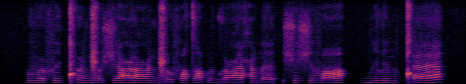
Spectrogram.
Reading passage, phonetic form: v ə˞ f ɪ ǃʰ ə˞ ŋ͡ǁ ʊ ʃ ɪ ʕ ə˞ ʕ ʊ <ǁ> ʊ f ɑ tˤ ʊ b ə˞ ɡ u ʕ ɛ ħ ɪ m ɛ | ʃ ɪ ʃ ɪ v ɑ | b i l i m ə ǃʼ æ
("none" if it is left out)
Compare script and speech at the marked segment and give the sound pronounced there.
ŋ͡ǁ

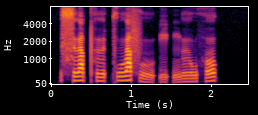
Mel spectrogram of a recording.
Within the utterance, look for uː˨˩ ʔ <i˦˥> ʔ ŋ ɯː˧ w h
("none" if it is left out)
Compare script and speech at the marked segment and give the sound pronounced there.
i˨˩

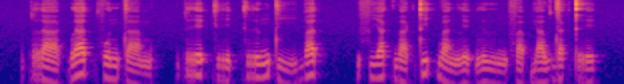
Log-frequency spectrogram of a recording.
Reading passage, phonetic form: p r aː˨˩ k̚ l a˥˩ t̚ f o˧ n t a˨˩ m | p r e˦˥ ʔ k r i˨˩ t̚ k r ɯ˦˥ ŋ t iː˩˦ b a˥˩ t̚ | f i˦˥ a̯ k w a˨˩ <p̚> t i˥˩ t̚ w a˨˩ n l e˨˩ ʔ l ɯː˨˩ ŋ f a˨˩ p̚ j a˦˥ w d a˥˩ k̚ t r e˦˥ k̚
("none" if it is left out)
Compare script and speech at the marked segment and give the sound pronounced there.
k̚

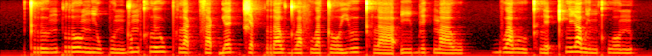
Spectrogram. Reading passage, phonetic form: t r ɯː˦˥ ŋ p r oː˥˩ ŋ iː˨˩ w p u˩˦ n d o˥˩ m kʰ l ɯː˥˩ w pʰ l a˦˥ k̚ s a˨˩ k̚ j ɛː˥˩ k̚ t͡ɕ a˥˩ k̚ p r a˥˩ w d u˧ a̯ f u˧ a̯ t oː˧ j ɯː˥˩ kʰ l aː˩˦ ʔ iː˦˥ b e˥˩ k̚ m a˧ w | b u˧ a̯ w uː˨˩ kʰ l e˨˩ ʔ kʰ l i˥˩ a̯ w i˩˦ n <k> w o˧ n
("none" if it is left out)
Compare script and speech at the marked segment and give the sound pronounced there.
kʰ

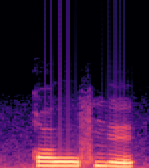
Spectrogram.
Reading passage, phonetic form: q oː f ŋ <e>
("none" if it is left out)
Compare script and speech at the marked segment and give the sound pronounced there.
e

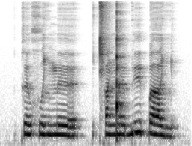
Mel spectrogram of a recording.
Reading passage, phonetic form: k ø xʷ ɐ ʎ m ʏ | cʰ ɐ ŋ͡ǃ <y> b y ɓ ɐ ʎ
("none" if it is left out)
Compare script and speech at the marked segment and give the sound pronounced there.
ø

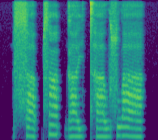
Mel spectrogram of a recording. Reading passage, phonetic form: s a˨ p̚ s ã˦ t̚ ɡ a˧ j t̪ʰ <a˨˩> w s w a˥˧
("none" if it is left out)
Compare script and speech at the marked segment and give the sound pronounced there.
a˧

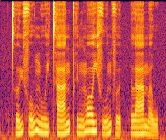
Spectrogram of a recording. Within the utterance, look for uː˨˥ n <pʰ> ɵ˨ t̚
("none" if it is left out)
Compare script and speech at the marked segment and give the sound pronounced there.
f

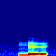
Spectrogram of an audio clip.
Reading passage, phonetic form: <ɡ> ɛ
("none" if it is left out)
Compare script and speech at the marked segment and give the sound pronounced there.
ŋ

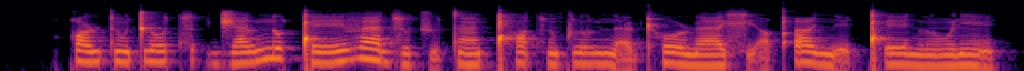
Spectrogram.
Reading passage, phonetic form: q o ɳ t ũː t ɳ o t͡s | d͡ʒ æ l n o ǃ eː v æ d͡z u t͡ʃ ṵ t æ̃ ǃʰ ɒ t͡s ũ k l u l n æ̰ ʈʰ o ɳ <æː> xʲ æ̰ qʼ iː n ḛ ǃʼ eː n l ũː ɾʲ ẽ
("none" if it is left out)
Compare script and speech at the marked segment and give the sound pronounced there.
æː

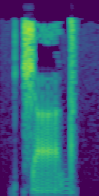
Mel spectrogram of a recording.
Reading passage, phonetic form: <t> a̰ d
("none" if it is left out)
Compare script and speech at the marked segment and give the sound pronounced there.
t͡ʃ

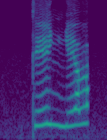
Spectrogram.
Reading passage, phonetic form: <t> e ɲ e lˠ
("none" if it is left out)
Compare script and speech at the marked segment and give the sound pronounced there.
t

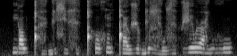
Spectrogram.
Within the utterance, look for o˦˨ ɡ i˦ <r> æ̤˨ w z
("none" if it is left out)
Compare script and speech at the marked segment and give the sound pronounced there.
ɮ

